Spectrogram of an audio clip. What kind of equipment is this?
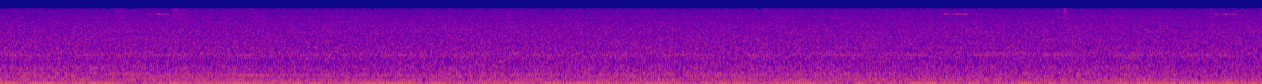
fan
